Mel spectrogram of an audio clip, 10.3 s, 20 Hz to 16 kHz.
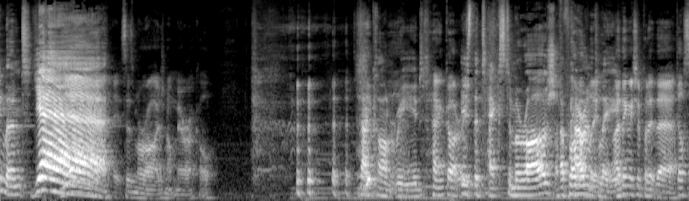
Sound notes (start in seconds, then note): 3.9 laughing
